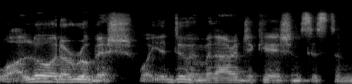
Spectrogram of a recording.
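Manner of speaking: put-on broad northern English accent, laid on thick. Recalling tough middle-aged chemists' reaction, mimicking them in a strong northern accent. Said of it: "going in a strong northern accent".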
